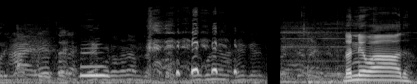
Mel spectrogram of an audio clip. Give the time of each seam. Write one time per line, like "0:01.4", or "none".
none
